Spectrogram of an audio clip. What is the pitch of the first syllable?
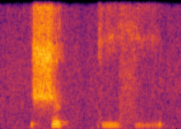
high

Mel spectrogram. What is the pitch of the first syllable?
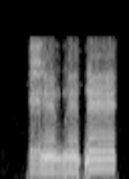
low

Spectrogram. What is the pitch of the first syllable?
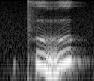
low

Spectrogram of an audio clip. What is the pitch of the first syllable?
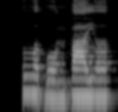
falling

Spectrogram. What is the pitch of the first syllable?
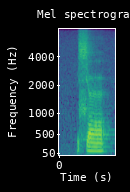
low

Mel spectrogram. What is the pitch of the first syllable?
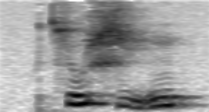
rising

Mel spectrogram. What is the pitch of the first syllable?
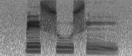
high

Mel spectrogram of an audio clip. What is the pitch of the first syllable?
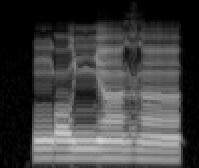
high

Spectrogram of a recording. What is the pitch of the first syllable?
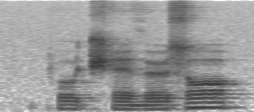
low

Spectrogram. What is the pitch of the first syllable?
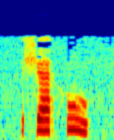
high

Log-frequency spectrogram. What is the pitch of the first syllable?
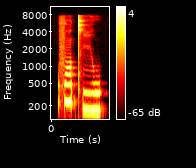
high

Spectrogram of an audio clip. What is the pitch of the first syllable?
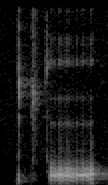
high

